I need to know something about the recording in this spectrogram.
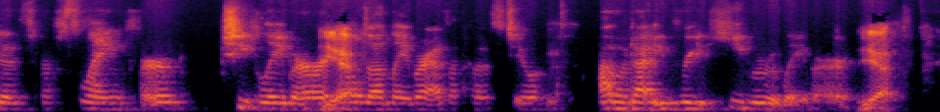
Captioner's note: Hebrew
